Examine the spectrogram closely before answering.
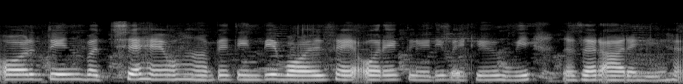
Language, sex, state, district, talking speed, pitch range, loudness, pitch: Hindi, female, Chhattisgarh, Raigarh, 165 wpm, 205-225 Hz, -16 LUFS, 215 Hz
